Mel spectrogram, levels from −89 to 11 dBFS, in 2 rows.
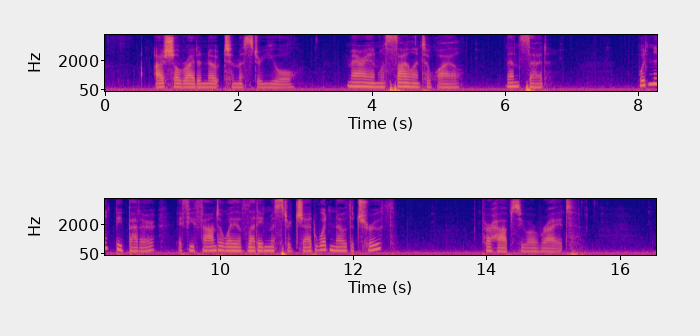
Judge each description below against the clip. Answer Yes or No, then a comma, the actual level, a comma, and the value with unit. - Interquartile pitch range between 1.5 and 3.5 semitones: Yes, average, 2.9 semitones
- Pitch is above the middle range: No, medium, 150 Hz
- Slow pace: Yes, slow, 125 wpm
